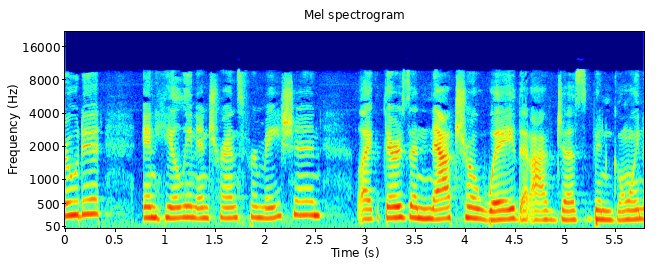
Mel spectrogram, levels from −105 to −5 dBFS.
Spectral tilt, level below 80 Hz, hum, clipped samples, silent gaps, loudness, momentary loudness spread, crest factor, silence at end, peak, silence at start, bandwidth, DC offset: -5.5 dB/octave; -60 dBFS; none; under 0.1%; none; -26 LUFS; 8 LU; 20 dB; 0 s; -6 dBFS; 0 s; 10 kHz; under 0.1%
